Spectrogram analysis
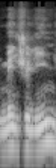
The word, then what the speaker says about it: Medellín: Là, pareil, la Colombie, je me souviens il y a quelques années, on parlait de Medellín, je ne sais pas si je le prononce bien, mais Medellín, Medellín, ouais.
